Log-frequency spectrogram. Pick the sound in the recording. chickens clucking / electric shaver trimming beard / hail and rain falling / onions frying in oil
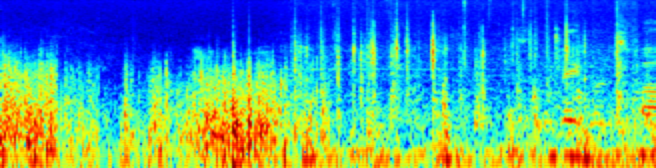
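hail and rain falling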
